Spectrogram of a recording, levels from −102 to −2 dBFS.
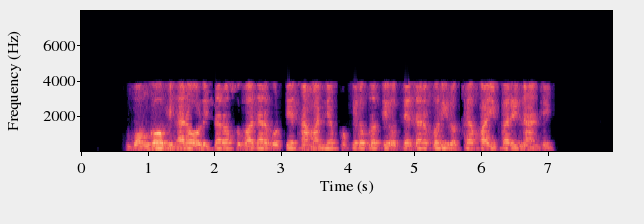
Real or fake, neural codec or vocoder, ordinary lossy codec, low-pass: real; none; AAC, 16 kbps; 7.2 kHz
